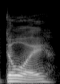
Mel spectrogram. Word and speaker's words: Doy: Oh, we did say it right, apparently. It is Doy.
